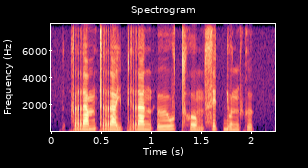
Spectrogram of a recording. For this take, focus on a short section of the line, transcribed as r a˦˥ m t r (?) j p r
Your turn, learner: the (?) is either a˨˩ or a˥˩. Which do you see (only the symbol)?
a˨˩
